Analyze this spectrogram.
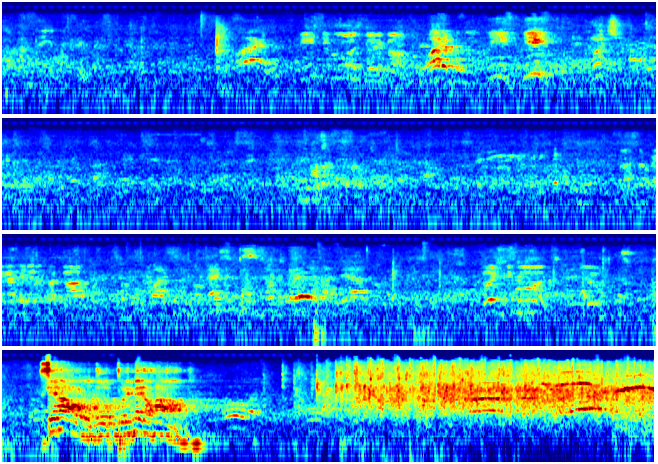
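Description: A crowd of spectators shouts and calls out.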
